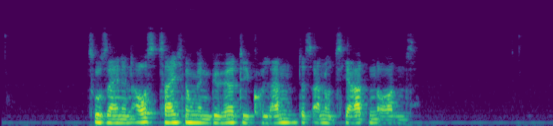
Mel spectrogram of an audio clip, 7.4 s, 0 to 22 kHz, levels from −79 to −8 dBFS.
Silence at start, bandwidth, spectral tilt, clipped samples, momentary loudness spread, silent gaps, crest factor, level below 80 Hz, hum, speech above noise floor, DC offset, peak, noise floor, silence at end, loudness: 1.2 s; 7.6 kHz; -8.5 dB/octave; under 0.1%; 7 LU; none; 18 dB; -52 dBFS; none; 39 dB; under 0.1%; -4 dBFS; -58 dBFS; 1.9 s; -20 LUFS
